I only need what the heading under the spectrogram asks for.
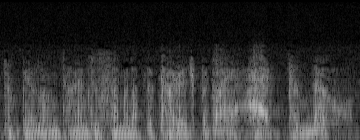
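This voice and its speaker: An actor playing a troubled, curious writer who recounts his dread in a deliberate, suspenseful old-time radio horror monologue. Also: very deep voice, level tone. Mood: hushed dread. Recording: muffled, noisy vintage radio recording.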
